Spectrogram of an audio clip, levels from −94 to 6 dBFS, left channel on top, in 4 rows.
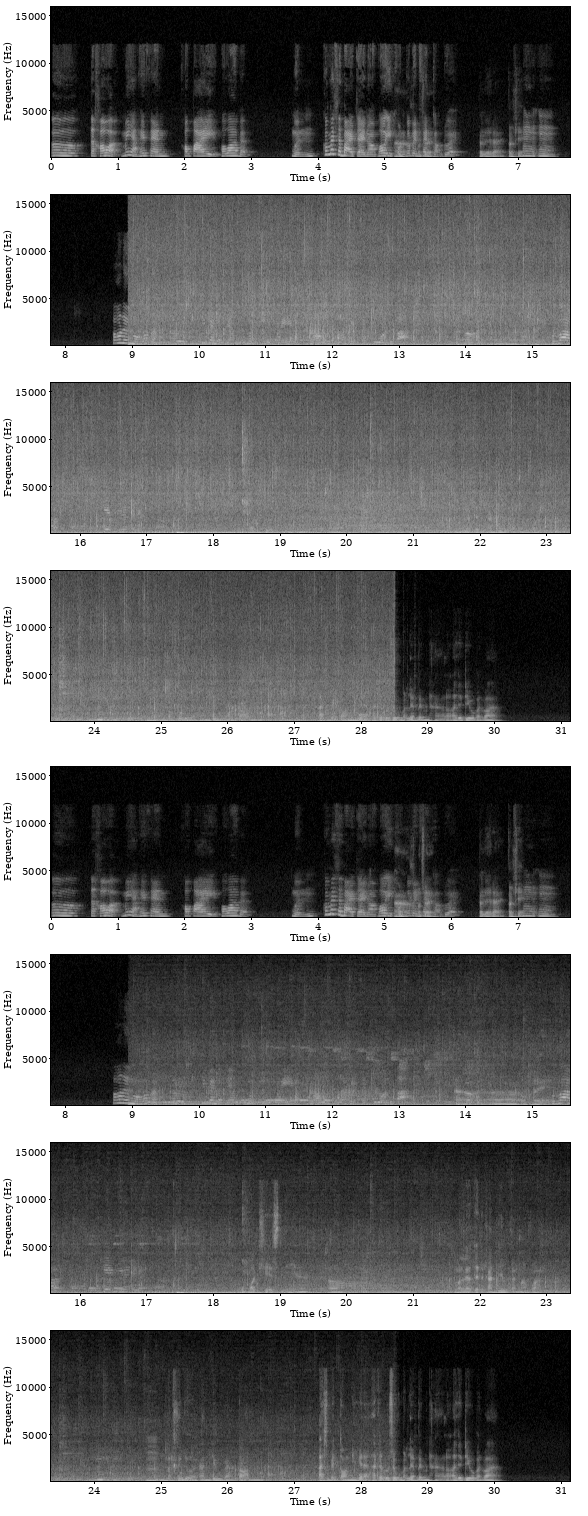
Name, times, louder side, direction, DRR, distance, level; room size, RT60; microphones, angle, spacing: voice 1, 0.0-3.0 3.6-6.1 7.1-7.6 8.7-13.6 14.0-14.2 15.3-15.7 16.3-17.1 24.0-24.5, left 3 dB, 40° left, 0.7 m, -34 dB
voice 2, 5.1-5.8 6.4-7.2 13.8-15.4 17.5-17.6 18.4-21.2 21.6-23.0 24.8-26.7 27.4-30.1, right 1 dB, 25° right, 0.8 m, -30 dB
Rain / Motor vehicle (road), 8.9-28.5, left 7 dB, 70° left, 0.4 m, -28 dB
sound 1, 9.2-17.9, right 4 dB, 75° right, 2.2 m, -43 dB
sound 2, 20.5-29.0, left 1 dB, 10° left, 1.5 m, -48 dB
11.5 x 4.9 x 5.0 m
head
